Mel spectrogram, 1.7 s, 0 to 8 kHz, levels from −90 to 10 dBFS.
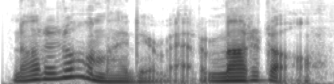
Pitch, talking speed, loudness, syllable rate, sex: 145 Hz, 325 wpm, -17 LUFS, 6.5 syllables/s, male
